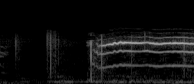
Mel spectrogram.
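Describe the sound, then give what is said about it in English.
A few faint scrapes and taps give way to a single long, drawn-out meow from a scared cat coming out of a closet, loud, holding steady for about a second with no talking. “It's a cat.”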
